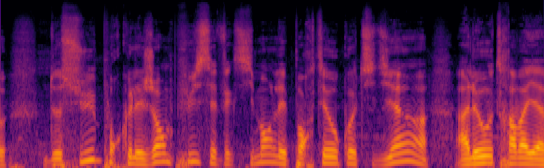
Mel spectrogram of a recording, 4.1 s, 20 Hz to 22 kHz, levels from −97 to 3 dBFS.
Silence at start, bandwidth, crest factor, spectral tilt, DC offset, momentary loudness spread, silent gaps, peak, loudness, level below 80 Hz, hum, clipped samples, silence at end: 0 s; 15.5 kHz; 16 dB; -6 dB/octave; under 0.1%; 10 LU; none; -8 dBFS; -25 LUFS; -48 dBFS; none; under 0.1%; 0 s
